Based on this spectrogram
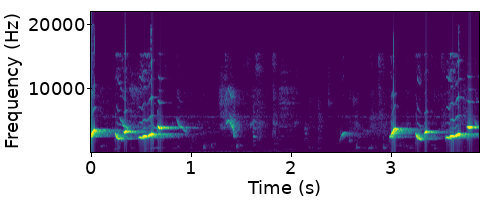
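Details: Black-capped bulbul lure song to make silent caged birds sing: two clear, bubbling whistled phrases, each a quick descending then rising run, with a few soft chirps in the gap.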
